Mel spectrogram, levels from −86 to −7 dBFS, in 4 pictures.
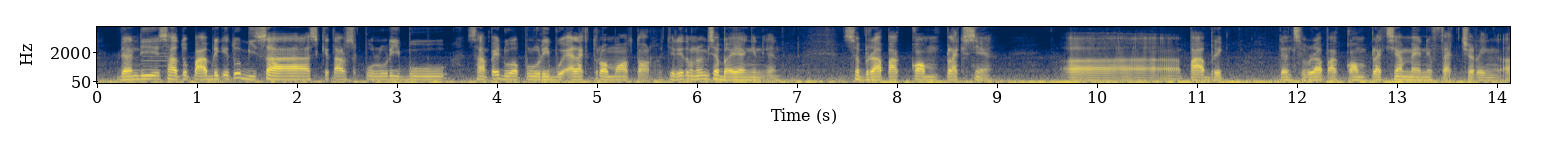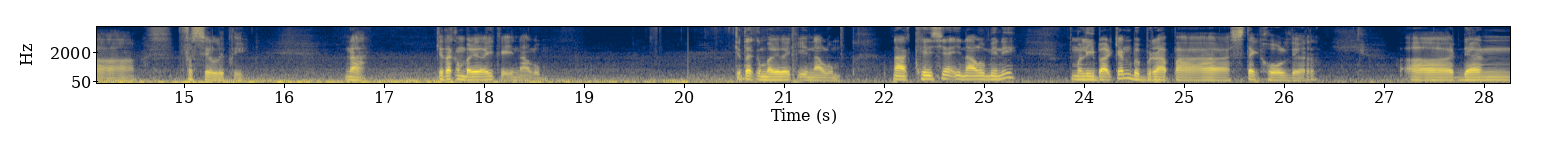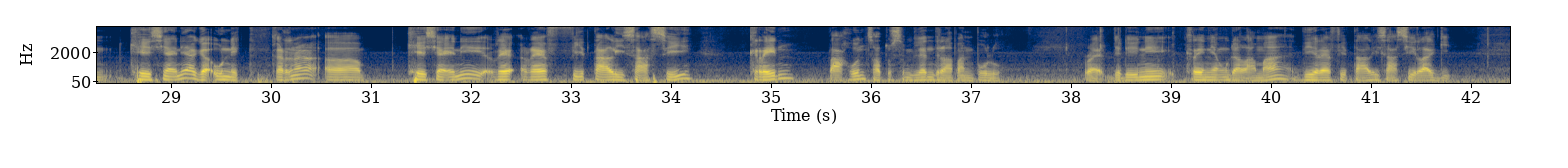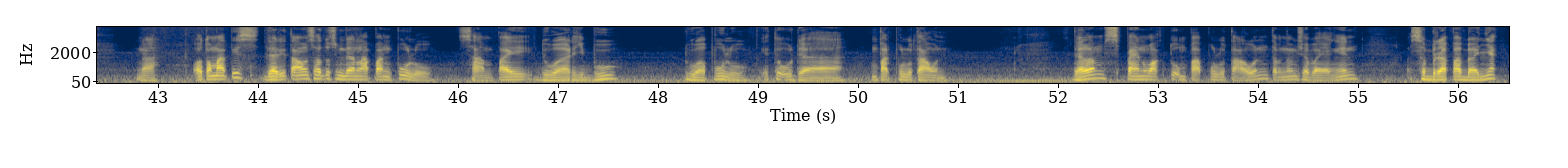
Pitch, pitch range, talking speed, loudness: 110 Hz, 95-125 Hz, 95 wpm, -19 LUFS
